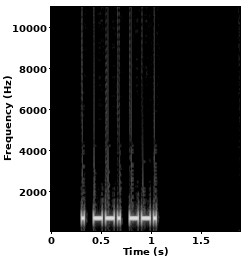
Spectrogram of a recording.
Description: Morse code, heard as a keyed tone, about 40 wpm, 700 Hz. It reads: EGG
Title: Sentences from Top 1000 Words - Review Part 7 - New Word Drill - 40wpm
